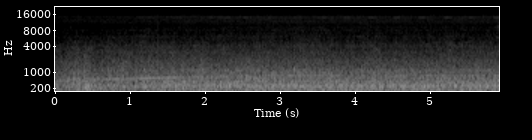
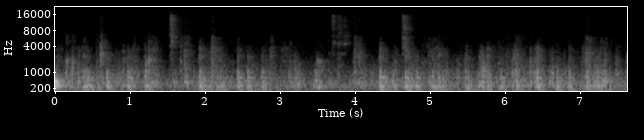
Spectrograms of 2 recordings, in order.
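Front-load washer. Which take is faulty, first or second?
second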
